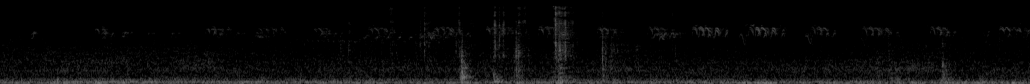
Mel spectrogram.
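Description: A bird chirping over and over, about two short high chirps a second, above a steady low rumble. A few sharp knocks come near the middle.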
